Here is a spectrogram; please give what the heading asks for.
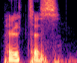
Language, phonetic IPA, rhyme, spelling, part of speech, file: German, [ˈpɛlt͡səs], -ɛlt͡səs, Pelzes, noun, De-Pelzes.ogg
- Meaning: genitive singular of Pelz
